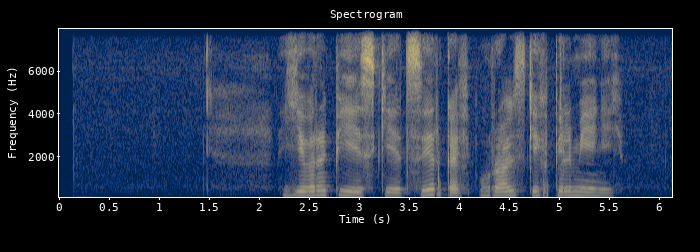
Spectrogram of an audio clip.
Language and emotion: Russian, neutral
